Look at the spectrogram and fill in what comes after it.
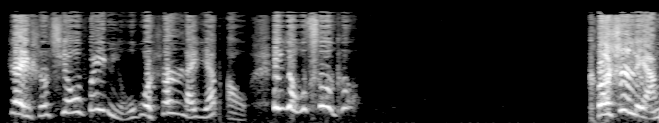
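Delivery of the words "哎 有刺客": very high, loud cry; alarmed shout. Acted. Xiao Fei fleeing and shouting there is an assassin. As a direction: yell the alarm in panic.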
